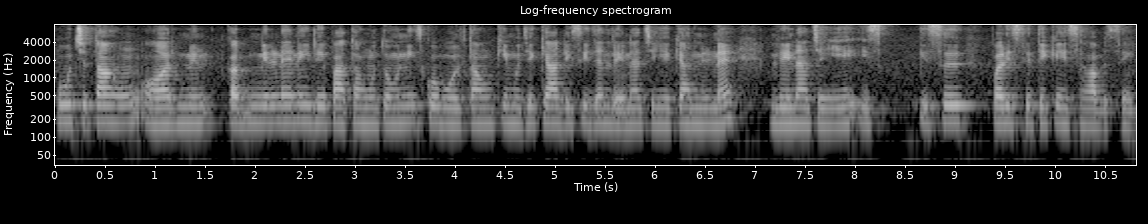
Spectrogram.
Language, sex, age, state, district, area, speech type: Hindi, male, 60+, Rajasthan, Jodhpur, rural, spontaneous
